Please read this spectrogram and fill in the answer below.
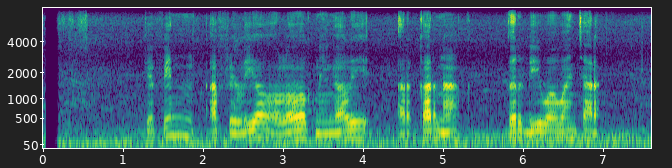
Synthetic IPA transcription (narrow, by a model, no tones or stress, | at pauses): kɛfin | afɾiliɔɦɔlɔk̚niŋali | arkarna | kɨrdiwawaɲt͡ʃaɾa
